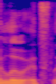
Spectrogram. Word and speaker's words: Lewis: I don't know how to pronounce his name because it's spelled Lewis, but they reference Louis Armstrong. – I think it's got to be Louis. It's Louis for sure.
